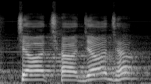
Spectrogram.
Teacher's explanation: अब यही पकड़ लिया गया कि उच्चारण करते समय जीवा ऊपर उठ के ऊपर उठकर के ताल को स्पर्श करती है और जब ताल को स्पर्श करती है तथा हवा को मुख विवर से मुख विवर से बेटा मुख का जो स्थान है उसके विवर से मुख विवर से बाहर आने में संघर्ष का सामना करना पड़ता है · और फिर वहां देखो लिखा गया उच्चारित करते समय जीवा ऊपर उठ करके ताल को स्पर्श करती है, तो हवा को मुख विवर से बाहर निकलने में, जब जीविया तो हर तरुआ जाएगी इसे लगी, तो जो हवा निकलने वाली है मुख विवर से थोड़ा सा उसको घर्षण महसूस होगा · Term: स्पर्श संघर्षी व्यंजन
